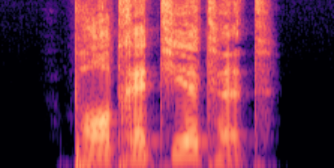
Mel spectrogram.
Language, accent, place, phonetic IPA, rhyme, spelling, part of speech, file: German, Germany, Berlin, [pɔʁtʁɛˈtiːɐ̯tət], -iːɐ̯tət, porträtiertet, verb, De-porträtiertet.ogg
- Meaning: inflection of porträtieren: 1. second-person plural preterite 2. second-person plural subjunctive II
